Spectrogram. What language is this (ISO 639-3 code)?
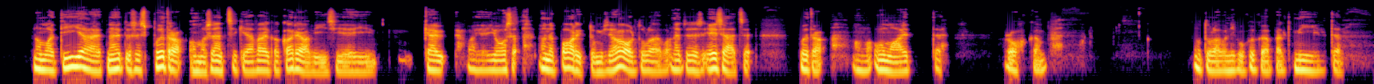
vro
